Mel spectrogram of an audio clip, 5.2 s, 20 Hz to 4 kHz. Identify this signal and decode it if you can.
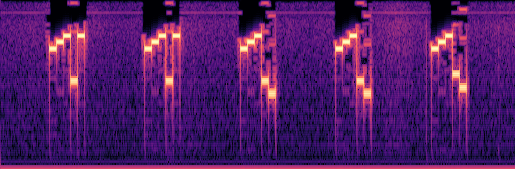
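Five-tone selective call (ZVEI), heard as quick runs of five tones, tones of about 70 ms. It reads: 89030 89030 89031 89031 89042
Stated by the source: Five-tone ZVEI selective call received on an SDR.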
